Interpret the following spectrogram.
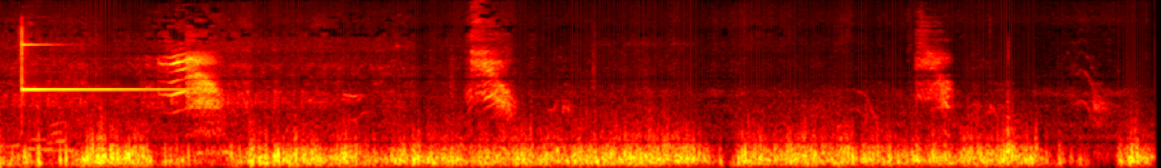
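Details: A lion cub communicating with its mother gives short, high, rising-and-falling mews over a steady low rumbling background.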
